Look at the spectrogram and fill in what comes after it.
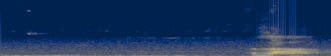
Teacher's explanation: उच्चारण में जिह्वा का अग्रभाग मसूड़े से लगकर कंपन करता है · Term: प्रकंपी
